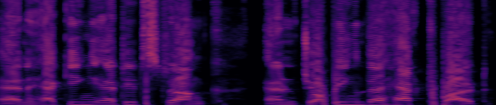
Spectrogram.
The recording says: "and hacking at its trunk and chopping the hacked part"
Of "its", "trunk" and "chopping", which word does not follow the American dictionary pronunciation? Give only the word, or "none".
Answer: none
